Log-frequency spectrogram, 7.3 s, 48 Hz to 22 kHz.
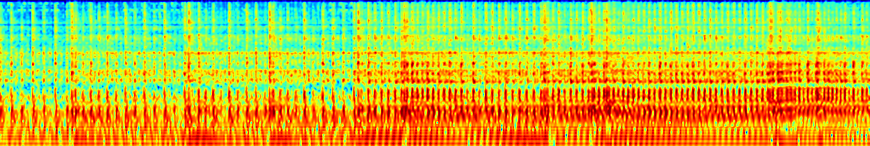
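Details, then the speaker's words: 1959 or 1960 Evinrude 10 hp two-stroke outboard with magneto points ignition, before repair: rattly buzz with uneven beat and occasional dropped firing pulses; ignition misfire. "hey guys welcome back to another video about this sold out board I got a 19 I think it's a 59 it may be a 60 Evinrude 10 horsepower motor and it's got a miss"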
